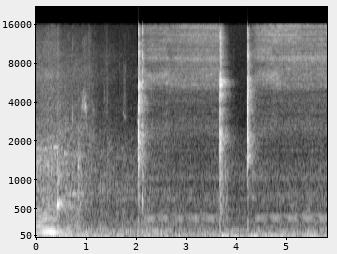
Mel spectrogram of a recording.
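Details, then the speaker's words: Compressor after the start relay's winding was reduced by 15 turns, with a capacitor fitted: low hum broken by sharp clicks every second or so as the overload trips; relay still not matched, compressor fails to start. "ये अभी भी ये compressor के साथ relay match नहीं हुई,"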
